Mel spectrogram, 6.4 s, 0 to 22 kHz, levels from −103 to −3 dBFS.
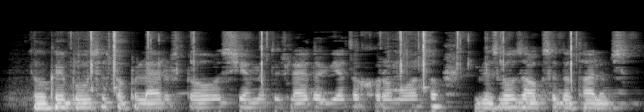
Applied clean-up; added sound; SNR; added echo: classical method WPE with log-MMSE.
